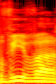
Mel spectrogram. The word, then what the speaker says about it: Viva: ¿Por qué digo viva así pronunciado? Porque está en portugués. En castellano decimos viva, pero en portugués es Viva Naná.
